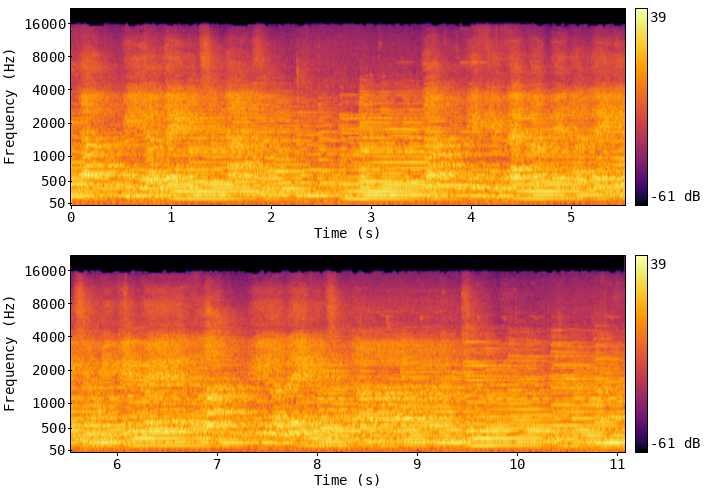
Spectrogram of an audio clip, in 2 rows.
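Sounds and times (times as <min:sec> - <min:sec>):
men's choir singing: 0:00.0 - 0:11.0
piano accompaniment: 0:00.0 - 0:11.0.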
